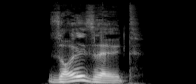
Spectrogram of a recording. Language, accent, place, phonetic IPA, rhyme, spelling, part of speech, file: German, Germany, Berlin, [ˈzɔɪ̯zl̩t], -ɔɪ̯zl̩t, säuselt, verb, De-säuselt.ogg
- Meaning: inflection of säuseln: 1. second-person plural present 2. third-person singular present 3. plural imperative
